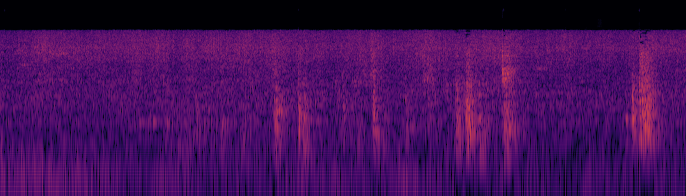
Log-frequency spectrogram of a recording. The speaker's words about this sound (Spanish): Mezclamos todo.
